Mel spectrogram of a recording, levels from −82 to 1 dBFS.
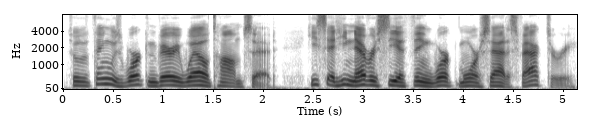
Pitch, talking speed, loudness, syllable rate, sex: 155 Hz, 220 wpm, -17 LUFS, 5.3 syllables/s, male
